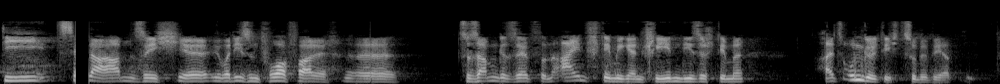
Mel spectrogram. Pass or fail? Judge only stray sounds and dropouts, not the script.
fail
